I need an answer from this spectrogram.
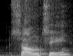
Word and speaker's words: Shang-Chi: So I will go first and let you know that I just saw the movie Shang-Chi and the Legend of the Ten Rings. Is that how it's pronounced? Shang-Chi?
